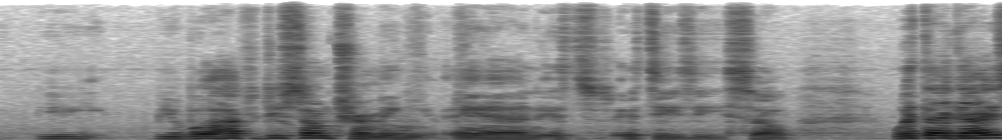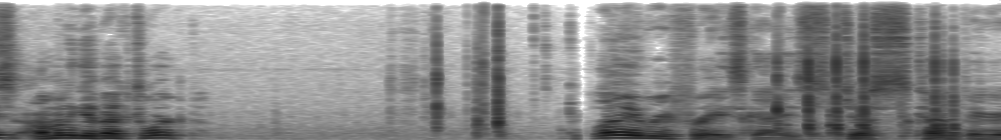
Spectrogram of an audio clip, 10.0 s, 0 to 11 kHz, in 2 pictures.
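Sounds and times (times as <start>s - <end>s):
handling clicks and taps: 8.7s - 10.0s.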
